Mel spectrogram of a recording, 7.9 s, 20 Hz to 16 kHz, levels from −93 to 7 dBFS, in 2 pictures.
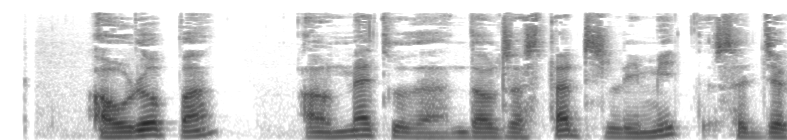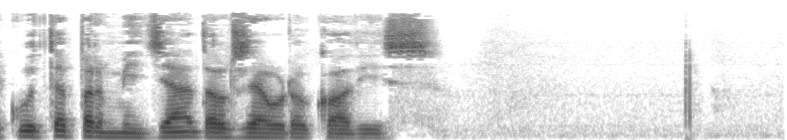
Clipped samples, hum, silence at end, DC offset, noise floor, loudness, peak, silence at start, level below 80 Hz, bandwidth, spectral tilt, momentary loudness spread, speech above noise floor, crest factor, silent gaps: under 0.1%; none; 1.8 s; under 0.1%; -69 dBFS; -23 LUFS; -4 dBFS; 0.45 s; -64 dBFS; 11.5 kHz; -4 dB/octave; 9 LU; 47 dB; 20 dB; none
